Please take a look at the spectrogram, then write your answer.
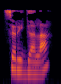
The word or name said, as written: serigala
